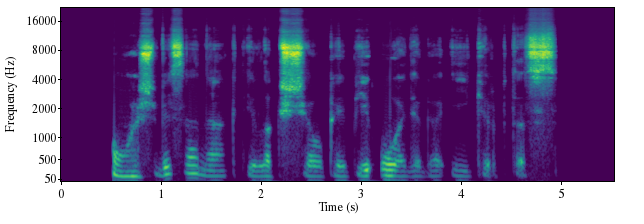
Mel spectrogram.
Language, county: Lithuanian, Marijampolė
